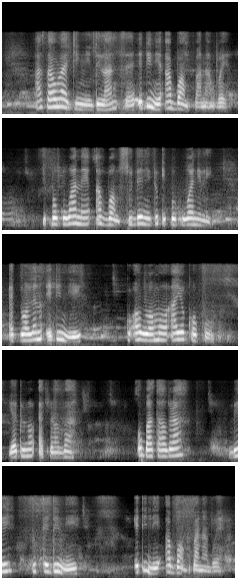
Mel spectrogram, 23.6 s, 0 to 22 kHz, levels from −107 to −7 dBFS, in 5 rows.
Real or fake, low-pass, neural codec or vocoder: fake; 7.2 kHz; codec, 16 kHz, 0.9 kbps, LongCat-Audio-Codec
